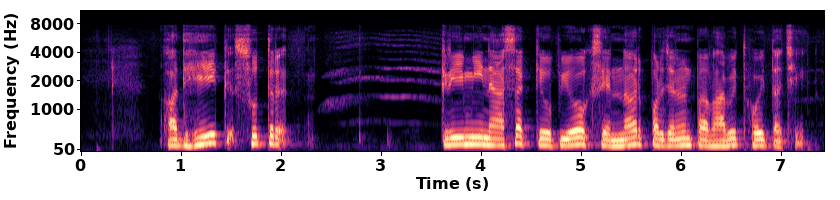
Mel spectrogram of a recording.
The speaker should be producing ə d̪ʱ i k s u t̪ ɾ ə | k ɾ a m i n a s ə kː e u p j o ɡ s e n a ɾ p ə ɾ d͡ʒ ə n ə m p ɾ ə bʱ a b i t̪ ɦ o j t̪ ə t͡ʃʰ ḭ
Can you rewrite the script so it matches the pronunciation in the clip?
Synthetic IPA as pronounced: ə d̪ʱ i k s u t̪ ɾ ə | k ɾ i m i n a s ə kː e u p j o ɡ s e n ə ɾ p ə ɾ d͡ʒ ə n ə n p ɾ ə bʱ a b i t̪ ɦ o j t̪ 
